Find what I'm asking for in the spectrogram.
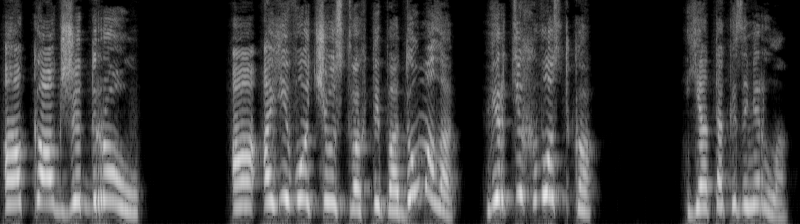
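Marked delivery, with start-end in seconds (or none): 0.0-5.9 hissed scolding. A narrator's reading. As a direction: scold her like a scandalized matron. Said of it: "прошипела".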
